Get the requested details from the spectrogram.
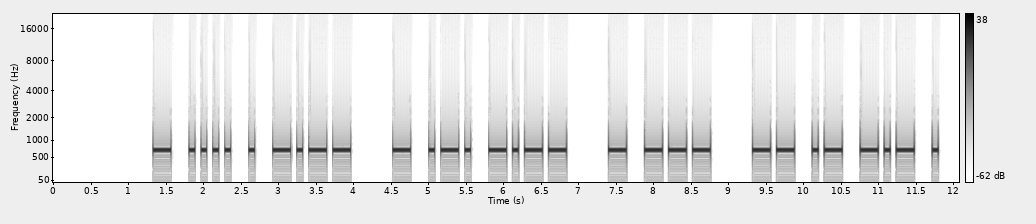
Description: Morse code, heard as a keyed tone, about 15 wpm, 700 Hz. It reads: THEY TRY TO MAKE
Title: Easy Phrases 15wpm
